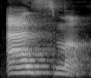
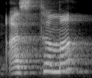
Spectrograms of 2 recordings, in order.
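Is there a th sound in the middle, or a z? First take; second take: z; th. First: The middle has a z sound. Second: The middle has a th sound. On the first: The speaker calls it right. "इसकी जो exact pronunciation है वो है एज्मा" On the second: The speaker calls it wrong. "ना तो इसे आपने एस्थमा बोलना है ना अस्थमा बोलना है"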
